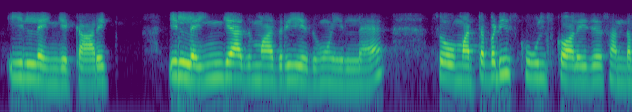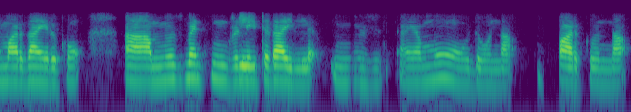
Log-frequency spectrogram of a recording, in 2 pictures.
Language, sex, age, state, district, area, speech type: Tamil, female, 18-30, Tamil Nadu, Sivaganga, rural, conversation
